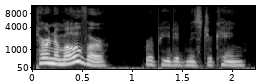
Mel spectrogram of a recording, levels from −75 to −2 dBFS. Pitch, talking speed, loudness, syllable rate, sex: 170 Hz, 160 wpm, -19 LUFS, 4.9 syllables/s, female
